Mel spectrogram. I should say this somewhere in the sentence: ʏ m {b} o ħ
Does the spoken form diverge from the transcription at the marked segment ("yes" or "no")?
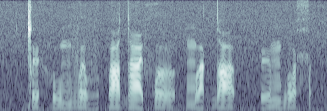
no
